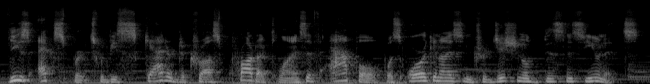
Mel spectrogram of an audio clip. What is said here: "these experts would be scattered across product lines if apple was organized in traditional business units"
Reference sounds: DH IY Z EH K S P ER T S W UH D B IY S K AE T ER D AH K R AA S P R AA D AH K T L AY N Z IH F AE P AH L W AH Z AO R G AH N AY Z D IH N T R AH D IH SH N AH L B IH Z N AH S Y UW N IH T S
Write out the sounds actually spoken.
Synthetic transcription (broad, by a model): DH IY Z EH K S P ER T S W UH D B IY S K AE T ER D AH K R AA S P R AA D AH K T L AY N Z IH F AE P L W AH Z AO R G AH N AY Z D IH N T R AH D IH SH N L B IH Z N AH S Y UW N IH T S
